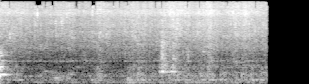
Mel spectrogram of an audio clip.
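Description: Onions sauté over medium heat in a pan for a stingray fish curry, making a soft, steady sizzle close by with one brief stirring scrape partway through before the sound cuts off abruptly.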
